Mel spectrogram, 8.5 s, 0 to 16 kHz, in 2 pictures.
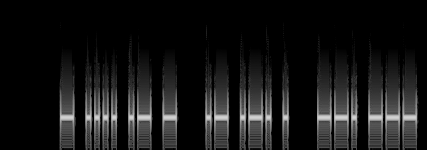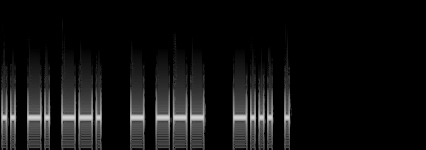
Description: Morse code, heard as a keyed tone, about 28 wpm, 700 Hz. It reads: THAT ARE GOING TO BE
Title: Sets of 5 Words Encore2 28wpm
